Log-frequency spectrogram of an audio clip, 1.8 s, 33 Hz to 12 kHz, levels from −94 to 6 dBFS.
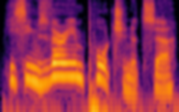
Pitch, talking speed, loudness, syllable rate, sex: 165 Hz, 165 wpm, -17 LUFS, 6.0 syllables/s, male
